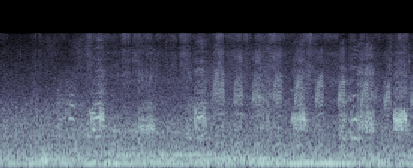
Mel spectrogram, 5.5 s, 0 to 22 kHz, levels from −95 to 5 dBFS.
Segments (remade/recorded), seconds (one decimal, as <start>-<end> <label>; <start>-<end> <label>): 0.0-5.5 recorded

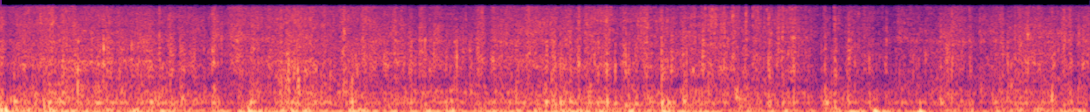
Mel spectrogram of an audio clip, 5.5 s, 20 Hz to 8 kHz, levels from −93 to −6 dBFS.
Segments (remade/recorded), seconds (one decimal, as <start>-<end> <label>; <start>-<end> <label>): 0.0-2.7 remade; 2.7-4.7 recorded; 4.7-5.5 remade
